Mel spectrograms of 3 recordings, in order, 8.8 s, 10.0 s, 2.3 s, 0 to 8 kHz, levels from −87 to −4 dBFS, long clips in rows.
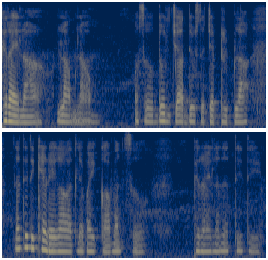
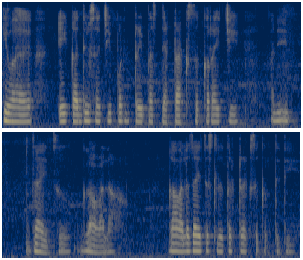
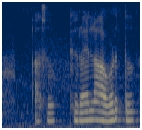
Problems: background sounds at intervals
